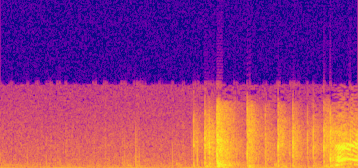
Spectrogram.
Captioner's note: tapping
